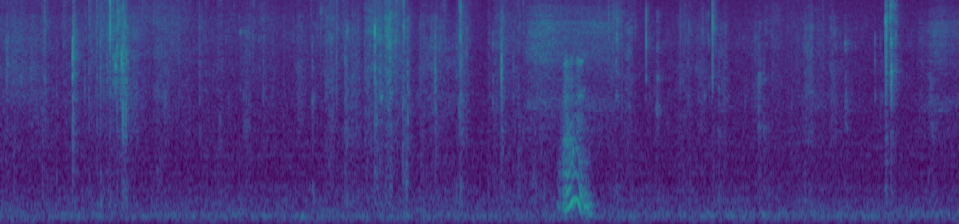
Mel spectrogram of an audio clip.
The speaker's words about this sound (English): All right, please forgive us for our chewing.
